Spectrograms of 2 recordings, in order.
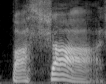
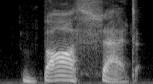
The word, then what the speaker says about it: Barsad: "Bassard," said Defarge, making it French by pronunciation. But he had been so careful to get it accurately that he then spelt it with perfect correctness. – "Barsad," repeated Madame.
